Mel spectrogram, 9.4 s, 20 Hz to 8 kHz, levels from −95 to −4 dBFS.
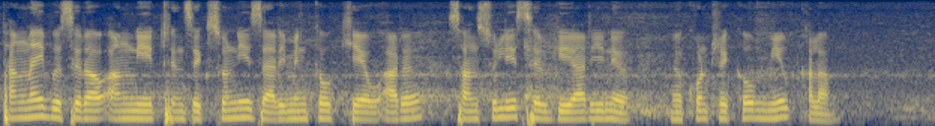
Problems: none marked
